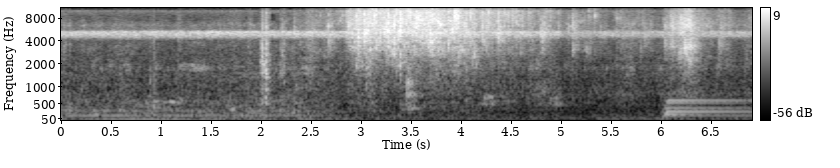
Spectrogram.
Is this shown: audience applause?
no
